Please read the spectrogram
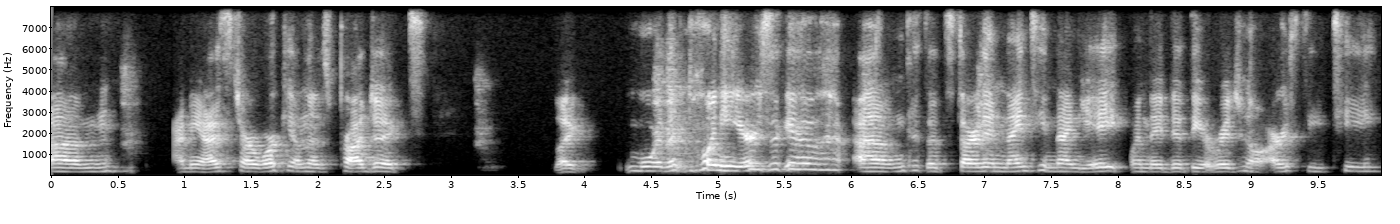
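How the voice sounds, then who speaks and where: A woman speaks at a moderate pace with ordinary pitch variation, and audible echo fills the room. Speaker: presenter. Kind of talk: lecture. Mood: relaxed, occasionally laughing. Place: home room. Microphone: webcam.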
